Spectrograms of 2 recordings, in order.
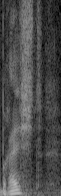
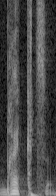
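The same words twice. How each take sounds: First: The name is pronounced in a non-American way. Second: The name is pronounced in an American way. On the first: This is how the speaker used to say it. The speaker calls it wrong. "Moi, je disais Brecht" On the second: This matches the artist's American origin. The speaker calls it right. "Brecht, voilà"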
